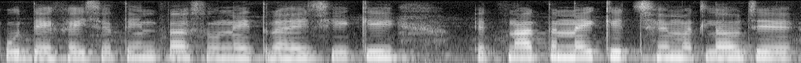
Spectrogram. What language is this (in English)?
Maithili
